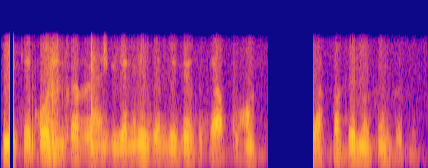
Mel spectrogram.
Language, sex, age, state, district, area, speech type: Urdu, male, 30-45, Bihar, Supaul, urban, conversation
